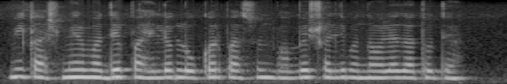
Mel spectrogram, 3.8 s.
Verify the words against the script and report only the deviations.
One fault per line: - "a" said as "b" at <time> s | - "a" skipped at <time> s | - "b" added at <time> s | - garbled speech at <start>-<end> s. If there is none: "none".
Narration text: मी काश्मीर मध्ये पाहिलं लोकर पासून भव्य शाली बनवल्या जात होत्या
none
